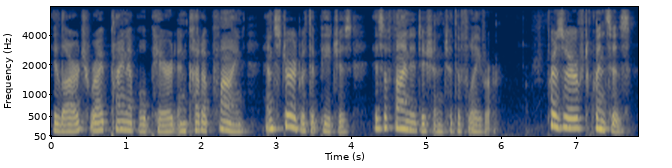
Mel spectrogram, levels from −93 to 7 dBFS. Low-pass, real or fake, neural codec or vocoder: 7.2 kHz; real; none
